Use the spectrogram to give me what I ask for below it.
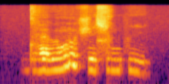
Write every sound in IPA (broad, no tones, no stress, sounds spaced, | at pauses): dʱ æ l õ ɾ õ ʃ e ɕ o ŋ f i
